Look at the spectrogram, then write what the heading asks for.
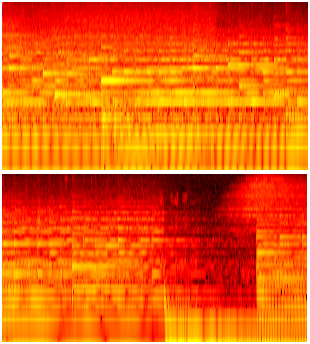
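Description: Loud, steady audience applause, a dense crackling clatter of many hands clapping, sustained throughout under sweeping music with held chords that change every few seconds.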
